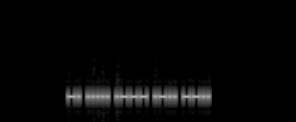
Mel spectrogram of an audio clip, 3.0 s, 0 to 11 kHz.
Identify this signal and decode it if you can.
Morse code, heard as a keyed tone, about 60 wpm, 700 Hz. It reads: N5JLZ
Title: Speed Racing - USA 1x3 Call Signs 50wpm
